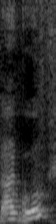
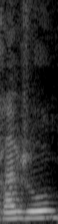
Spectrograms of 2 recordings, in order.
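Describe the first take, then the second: First: The middle consonant is a hard g sound. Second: The middle consonant is a soft j sound. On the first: The speaker calls it right. "Ça je devrais dire Rago" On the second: The speaker calls it wrong. "moi je dis Rajo, mais il n'y a pas de E"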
